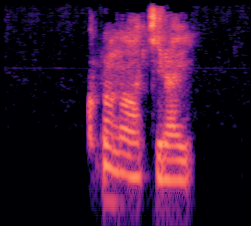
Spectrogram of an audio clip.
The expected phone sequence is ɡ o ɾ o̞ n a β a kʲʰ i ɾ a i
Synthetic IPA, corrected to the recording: k o ɾ o̞ n a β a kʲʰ i ɾ a i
